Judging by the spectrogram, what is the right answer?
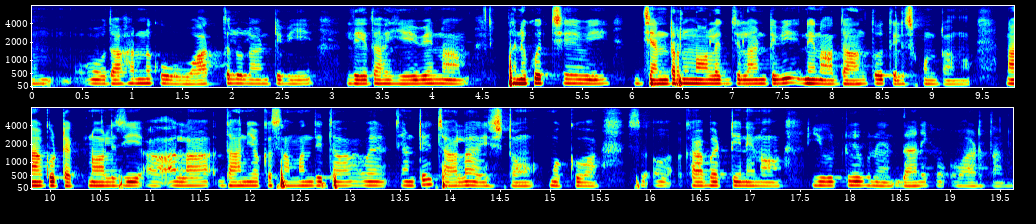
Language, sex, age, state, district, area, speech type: Telugu, male, 30-45, Andhra Pradesh, Kakinada, rural, spontaneous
